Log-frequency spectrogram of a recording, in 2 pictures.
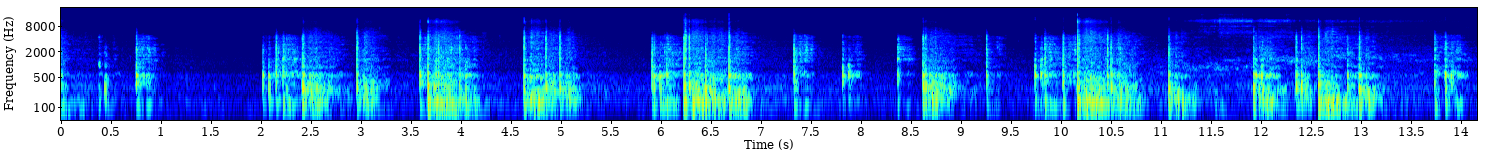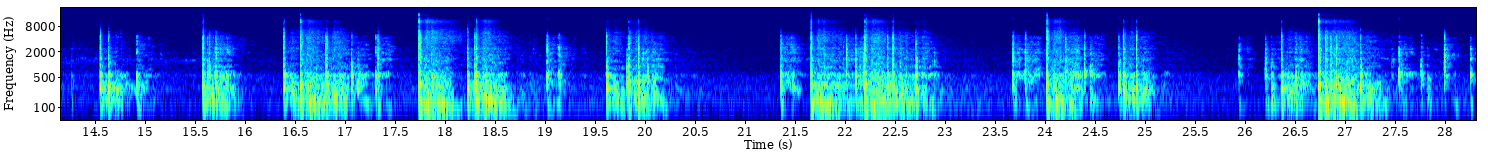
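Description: Aerial firework shells bursting in a steady barrage, about one or two booms a second, each trailing off in an echo. There is a short lull about a second in.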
